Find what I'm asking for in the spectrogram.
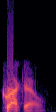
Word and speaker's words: Krakow: It's cool, Krakow.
